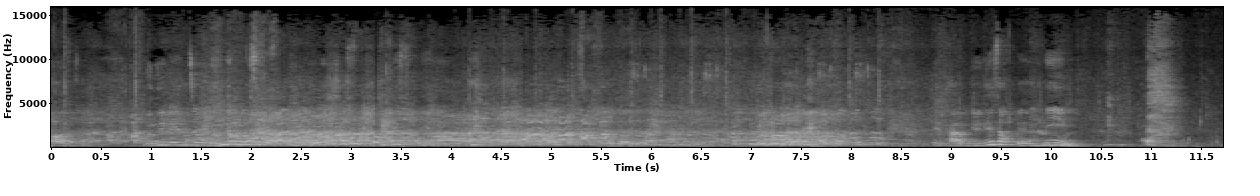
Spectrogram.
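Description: A man speaks through a microphone over loudspeakers in an echoing hall.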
